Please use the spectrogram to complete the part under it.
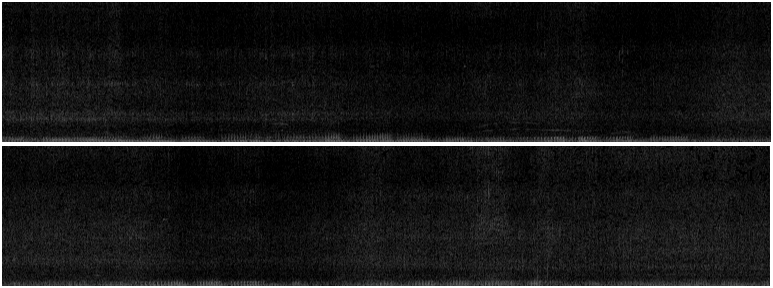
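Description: Diesel trucks and a coach bus idle in stalled traffic.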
